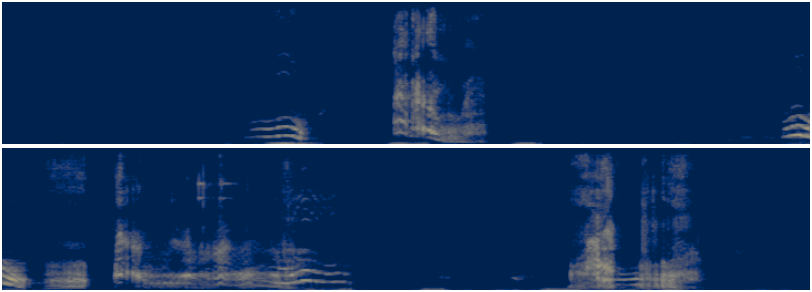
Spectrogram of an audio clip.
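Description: Week-old newborn puppies crying in short, wavering high-pitched calls, in four bouts; the longest, about halfway, is a couple of seconds of overlapping cries.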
